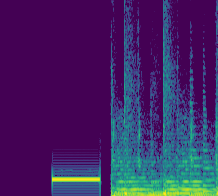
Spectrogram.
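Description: The long final pip of a radio time signal: a steady, high electronic beep about half a second long, marking the top of the hour. It stops abruptly and the news programme's theme music starts straight after it.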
